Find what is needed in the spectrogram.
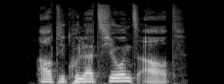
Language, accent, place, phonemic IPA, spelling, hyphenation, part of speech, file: German, Germany, Berlin, /aʁtikulaˈt͡si̯oːnsˌʔaːɐ̯t/, Artikulationsart, Ar‧ti‧ku‧la‧ti‧ons‧art, noun, De-Artikulationsart.ogg
- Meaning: manner of articulation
